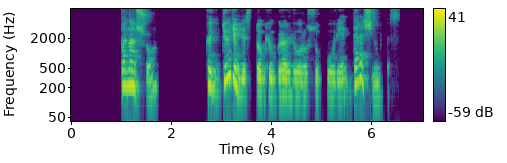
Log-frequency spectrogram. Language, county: Lithuanian, Marijampolė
